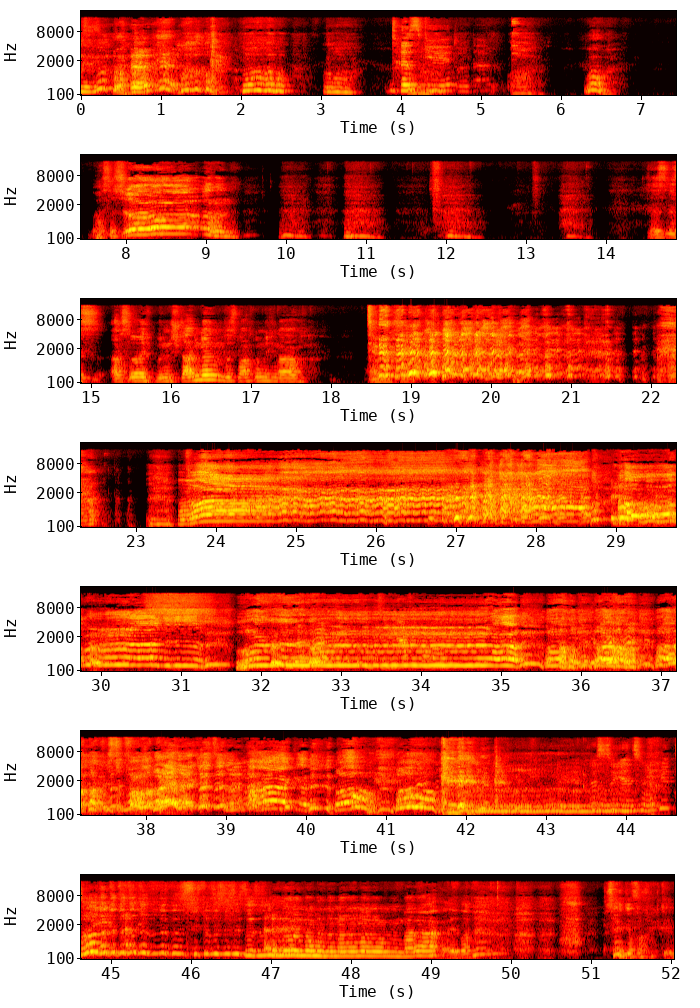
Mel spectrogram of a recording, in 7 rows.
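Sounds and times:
man wailing: 0:08.0 - 0:09.4, 0:23.6 - 0:44.0
man groaning: 0:23.5 - 0:27.1, 0:27.8 - 0:43.9
man crying out in pain: 0:23.5 - 0:38.5, 0:39.1 - 0:43.4.

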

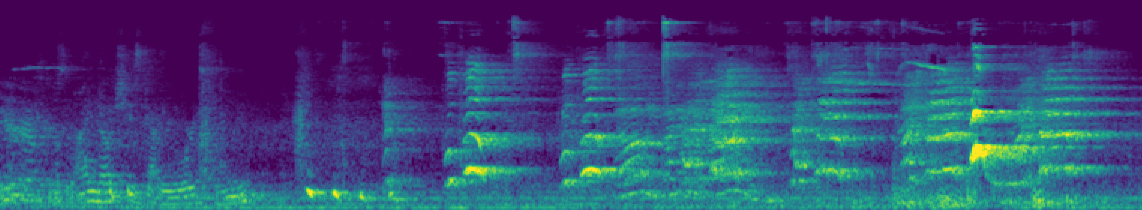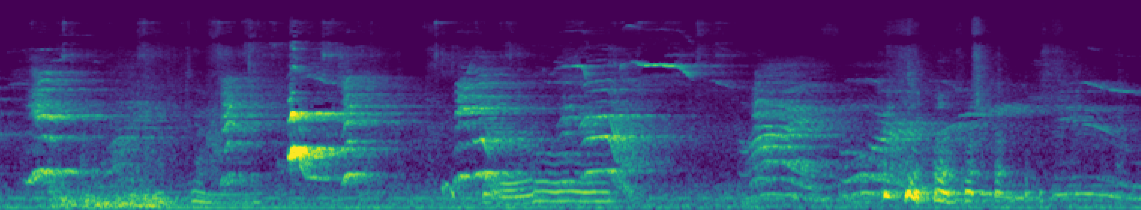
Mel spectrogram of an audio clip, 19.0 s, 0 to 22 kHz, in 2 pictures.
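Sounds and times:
small dog barking: 0:07.9 - 0:08.9, 0:11.9 - 0:12.7.

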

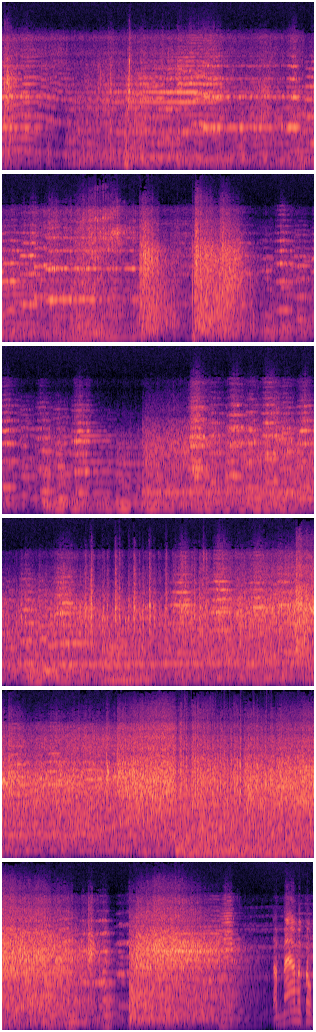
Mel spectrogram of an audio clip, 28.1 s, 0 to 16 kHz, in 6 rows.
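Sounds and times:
dramatic orchestral music: 0:00.0 - 0:28.0
loud dense noise burst: 0:20.4 - 0:24.5.

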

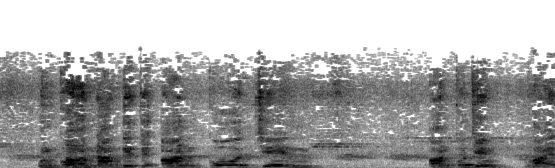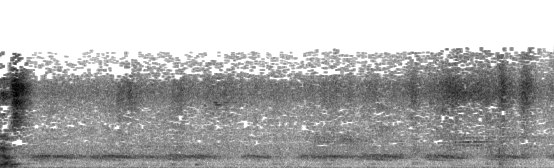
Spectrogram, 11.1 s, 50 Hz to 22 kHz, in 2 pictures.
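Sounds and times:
crows cawing: 0:00.0 - 0:02.4, 0:03.2 - 0:11.0.

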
